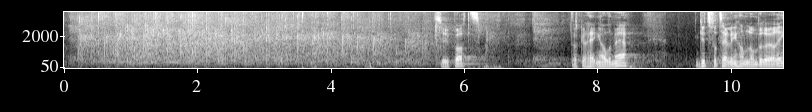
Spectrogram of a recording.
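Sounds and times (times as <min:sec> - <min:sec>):
audience applause: 0:00.0 - 0:06.0
speech: 0:05.6 - 0:06.4, 0:07.6 - 0:08.6, 0:09.5 - 0:10.7.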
